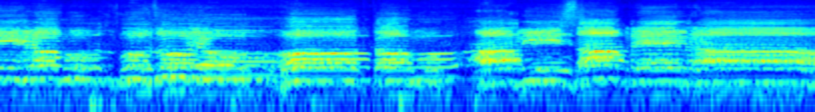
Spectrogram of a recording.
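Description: A male folk choir singing together, voices holding long notes with brief breaths between phrases.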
